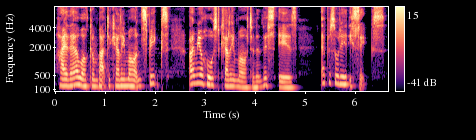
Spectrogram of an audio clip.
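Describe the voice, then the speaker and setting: A woman hosting a reflective solo podcast, talking in a gentle, measured way while congested and croaky from a viral infection. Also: on the low side. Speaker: podcast host.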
